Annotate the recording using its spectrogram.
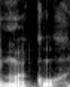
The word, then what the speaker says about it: Макух: Ну, всі навіть родичі говорять Макух. Але коли в приватних розмовах, коли ми зустрічалися уже за столом, з багатьма я дружу, то і дружина підтвердила, що Василь все ж таки волів бути наголос як по українській мові і Макух.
